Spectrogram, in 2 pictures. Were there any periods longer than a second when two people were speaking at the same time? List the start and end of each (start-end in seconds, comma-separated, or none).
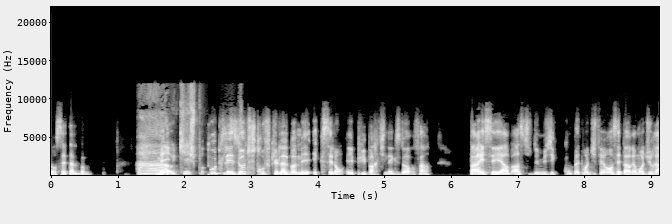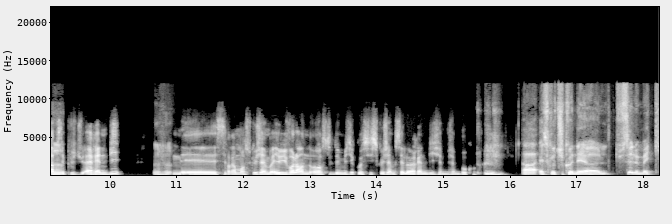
none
